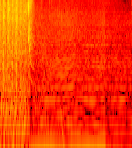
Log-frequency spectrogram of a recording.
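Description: A light machine gun in Rainbow Six Siege fires a fast, dense burst up front, then the sound gives way to lingering ringing tones and a low hum.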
